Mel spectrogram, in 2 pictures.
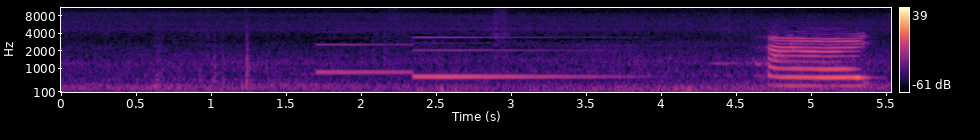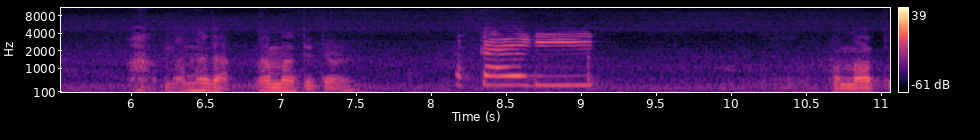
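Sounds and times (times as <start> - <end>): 
steady hiss: 0.0 - 11.0
home intercom doorbell two-note chime: 1.7 - 4.6
speech: 6.4 - 7.6, 8.4 - 9.2, 10.7 - 11.0.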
